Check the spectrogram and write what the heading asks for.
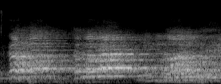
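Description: A group of voices singing together in church worship, coming in sharply at the start and held on sustained, overlapping pitches.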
